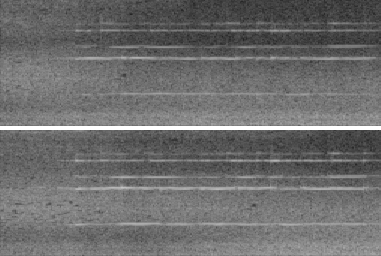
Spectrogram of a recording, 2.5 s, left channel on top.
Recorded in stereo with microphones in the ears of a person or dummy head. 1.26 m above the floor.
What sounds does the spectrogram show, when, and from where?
0.4 s a bell: 35° right (ahead or behind), 1.6 m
